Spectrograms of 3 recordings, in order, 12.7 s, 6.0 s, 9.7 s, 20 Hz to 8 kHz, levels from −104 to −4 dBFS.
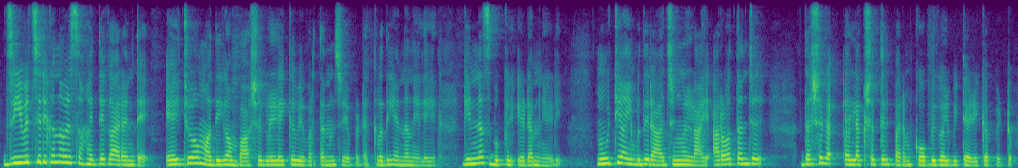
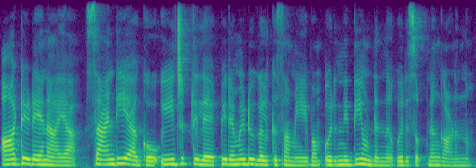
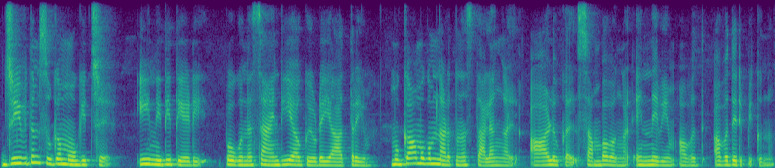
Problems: none marked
